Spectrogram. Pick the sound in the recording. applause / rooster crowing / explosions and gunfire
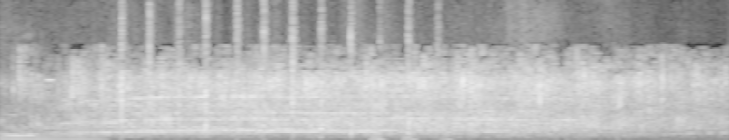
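applause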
